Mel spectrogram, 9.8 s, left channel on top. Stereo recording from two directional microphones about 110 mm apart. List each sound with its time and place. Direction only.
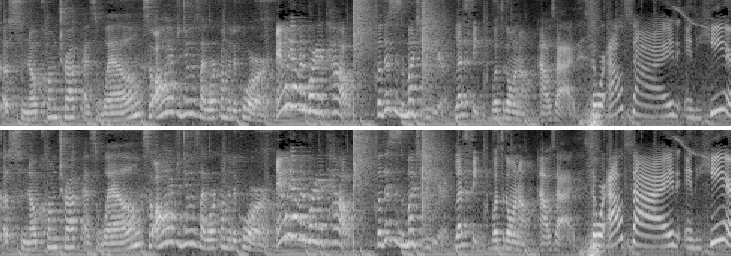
0.3 s a woman's voice: 5° right (ahead or behind)
6.2 s a woman's voice: 15° right (ahead or behind)
8.1 s speech: 15° right (ahead or behind)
